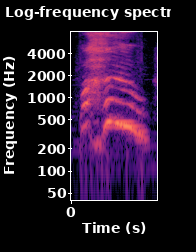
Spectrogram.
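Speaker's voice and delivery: quick high cheer, Mario-style; Mario's Wahoo. Retold or imitated. Naming the Mario cheer Chris Pratt skipped, high mock cry. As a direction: toss off the famous Mario yell, lightly. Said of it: "didn't go, like".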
